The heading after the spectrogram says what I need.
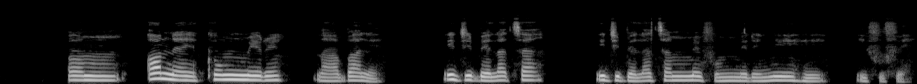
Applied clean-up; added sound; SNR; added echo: none; none; none; none.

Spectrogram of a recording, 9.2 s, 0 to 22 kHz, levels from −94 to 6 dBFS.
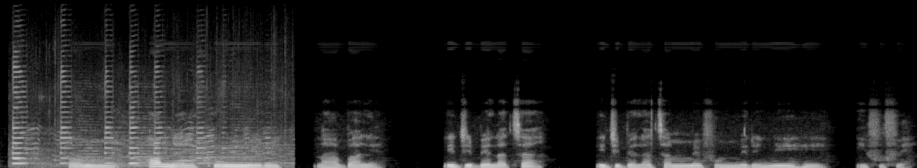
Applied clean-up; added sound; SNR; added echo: none; Crowd; 6 dB; none.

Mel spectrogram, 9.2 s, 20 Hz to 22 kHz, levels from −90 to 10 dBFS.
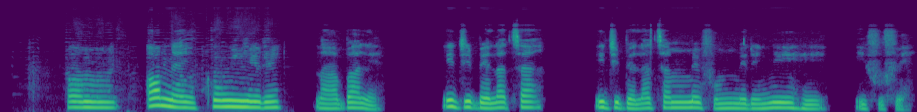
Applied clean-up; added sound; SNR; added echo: neural mask model DeepFilterNet 3.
